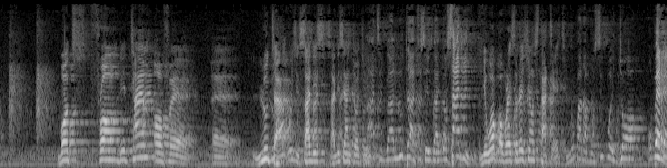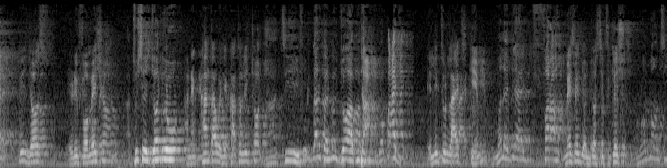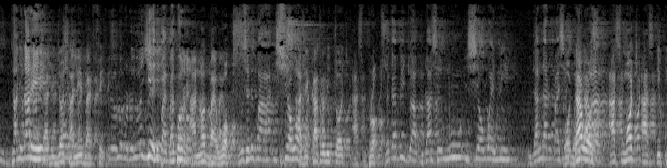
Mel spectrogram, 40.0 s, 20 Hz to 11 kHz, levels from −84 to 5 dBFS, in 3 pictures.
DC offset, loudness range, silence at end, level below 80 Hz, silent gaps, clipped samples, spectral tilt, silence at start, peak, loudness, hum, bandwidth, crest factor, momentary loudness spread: under 0.1%; 6 LU; 0 s; -56 dBFS; none; under 0.1%; -5.5 dB/octave; 0 s; -4 dBFS; -23 LUFS; none; 10.5 kHz; 18 dB; 15 LU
